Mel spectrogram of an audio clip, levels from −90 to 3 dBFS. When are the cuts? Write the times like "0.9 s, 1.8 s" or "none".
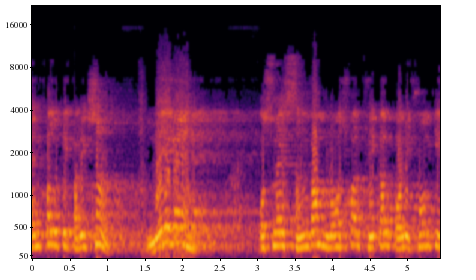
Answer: none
